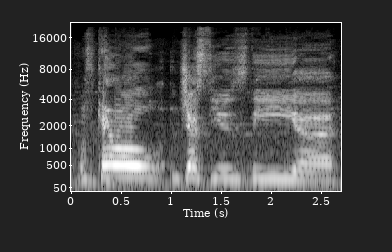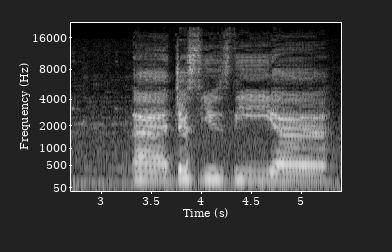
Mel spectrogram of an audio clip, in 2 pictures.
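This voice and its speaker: Halting, low-pitched woman doing game commentary. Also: steady tone. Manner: halting, self-correcting, frequent hesitations. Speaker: video game player commentator. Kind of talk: casual gameplay commentary. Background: game music.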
